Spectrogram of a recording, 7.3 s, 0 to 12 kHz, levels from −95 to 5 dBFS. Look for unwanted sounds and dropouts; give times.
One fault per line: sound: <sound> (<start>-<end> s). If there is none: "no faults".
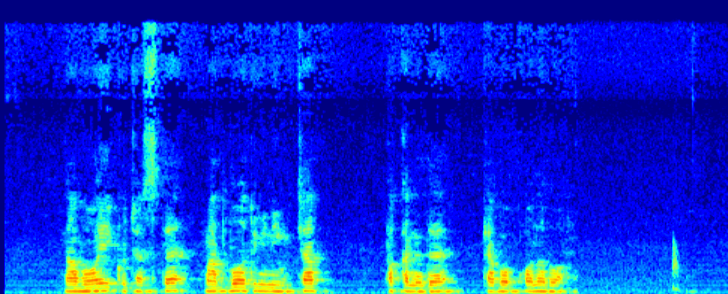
sound: chirp (6.7-6.8 s)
